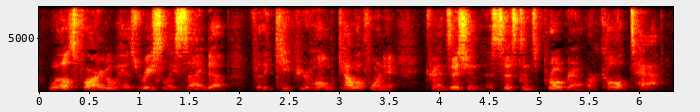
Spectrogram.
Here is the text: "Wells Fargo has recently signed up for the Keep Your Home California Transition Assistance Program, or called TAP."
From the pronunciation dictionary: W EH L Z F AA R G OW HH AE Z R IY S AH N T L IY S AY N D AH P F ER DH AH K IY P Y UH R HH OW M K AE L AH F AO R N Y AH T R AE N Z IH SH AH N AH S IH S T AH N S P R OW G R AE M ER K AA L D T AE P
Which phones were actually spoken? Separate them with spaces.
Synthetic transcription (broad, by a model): W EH L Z F AA R G OW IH Z R IY S AH N T L IY S AY N D AH P F ER DH AH K IY P Y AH R HH OW M K AE L AH F AO R N Y AH T R AE N Z IH SH AH N AH S IH S T AH N S P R OW G R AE M ER K AA L D T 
